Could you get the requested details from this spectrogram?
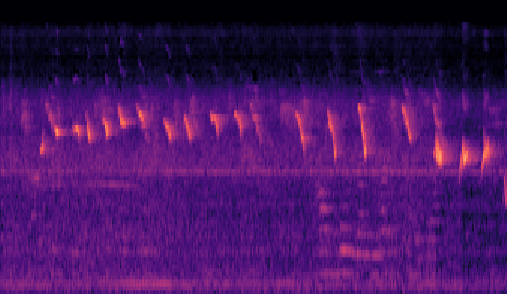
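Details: White-rumped shama singing in morning dew airing, a steady string of sharp high downslurred notes repeated about twice a second, with a low whistle in the middle.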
